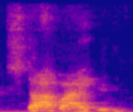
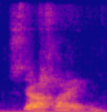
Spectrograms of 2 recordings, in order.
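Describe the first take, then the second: First: Slow, firm "Stop biting"; firm command. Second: Said in the usual way. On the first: Real, not acted.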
